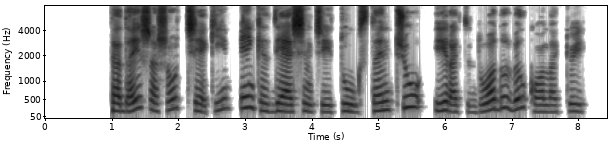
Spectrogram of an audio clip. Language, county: Lithuanian, Telšiai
